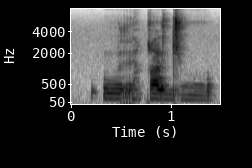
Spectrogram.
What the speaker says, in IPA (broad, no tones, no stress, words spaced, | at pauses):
ʔurə̤qu dʲo̤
